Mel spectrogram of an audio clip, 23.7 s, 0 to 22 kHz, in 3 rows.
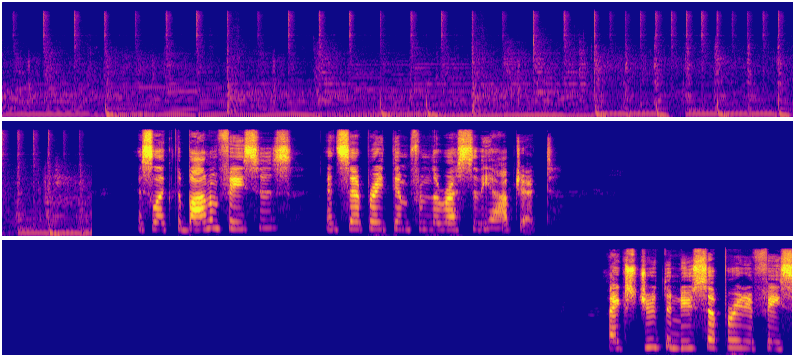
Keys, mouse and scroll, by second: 2.7 alt+a, 4.2-7.3 middle drag, 8.7 KP_1, 8.8 Return, 9.1-10.6 middle drag, 11.7 c, 12.2 click, 12.7 right click, 15.9 p, 16.5 click, 19.2-20.0 typing, 20.3 Return, 21.4 click, 21.9 Tab, 23.3 a.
